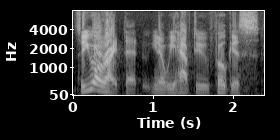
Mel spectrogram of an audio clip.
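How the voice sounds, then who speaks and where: A man's voice: medium pitch, lively intonation, a bit bright, dry recording. A man presenting at a public meeting, explaining how sites get investigated, with frequent restarts. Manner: halting, restarts while explaining. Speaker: engineer presenter.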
